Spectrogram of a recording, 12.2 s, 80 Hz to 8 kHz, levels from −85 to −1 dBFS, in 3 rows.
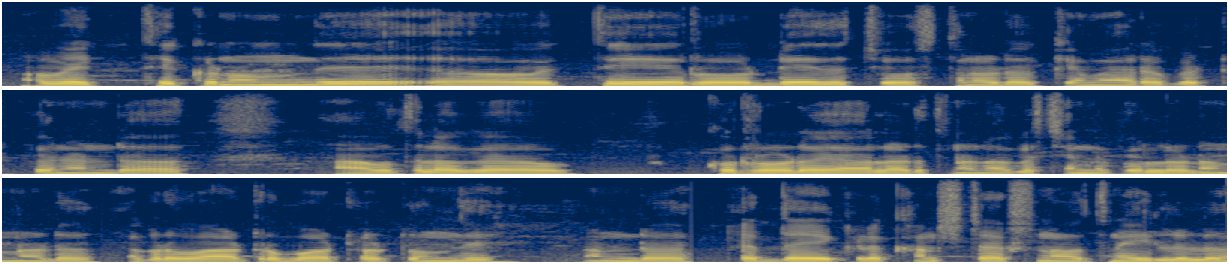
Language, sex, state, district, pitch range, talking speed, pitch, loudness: Telugu, male, Andhra Pradesh, Visakhapatnam, 110-115 Hz, 140 wpm, 110 Hz, -16 LUFS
